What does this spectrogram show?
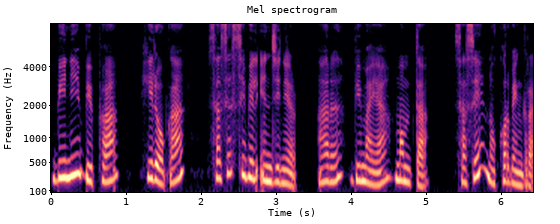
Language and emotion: Bodo, neutral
